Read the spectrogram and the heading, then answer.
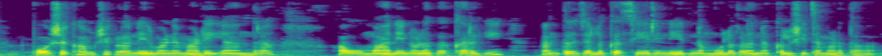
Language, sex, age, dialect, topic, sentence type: Kannada, female, 18-24, Dharwad Kannada, agriculture, statement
